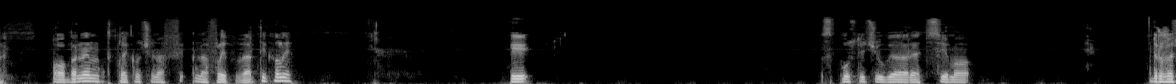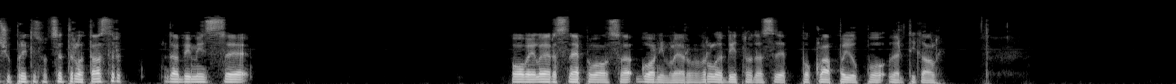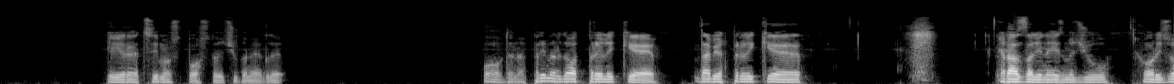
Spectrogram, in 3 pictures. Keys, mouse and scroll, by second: 2.7 click, 7.2-30.9 drag, 32.1-32.6 ctrl+scroll up 2.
